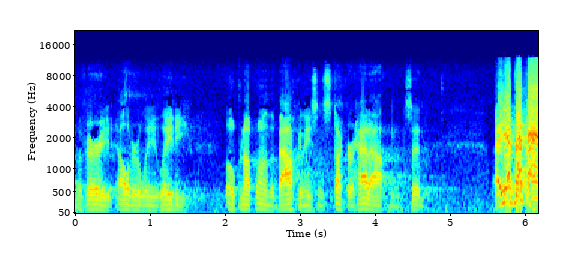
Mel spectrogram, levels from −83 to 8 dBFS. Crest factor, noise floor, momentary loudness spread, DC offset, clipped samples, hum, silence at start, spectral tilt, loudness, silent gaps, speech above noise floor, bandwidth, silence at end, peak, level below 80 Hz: 18 dB; -48 dBFS; 18 LU; 0.2%; under 0.1%; none; 0 s; -2 dB/octave; -19 LUFS; none; 31 dB; 12.5 kHz; 0 s; 0 dBFS; -52 dBFS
